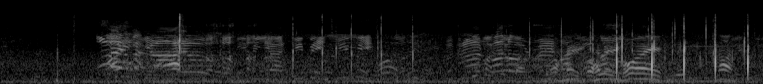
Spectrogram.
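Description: Men shout and call out with excitement outdoors at a distance.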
